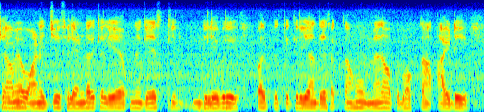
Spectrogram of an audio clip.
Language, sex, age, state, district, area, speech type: Hindi, male, 30-45, Madhya Pradesh, Harda, urban, read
